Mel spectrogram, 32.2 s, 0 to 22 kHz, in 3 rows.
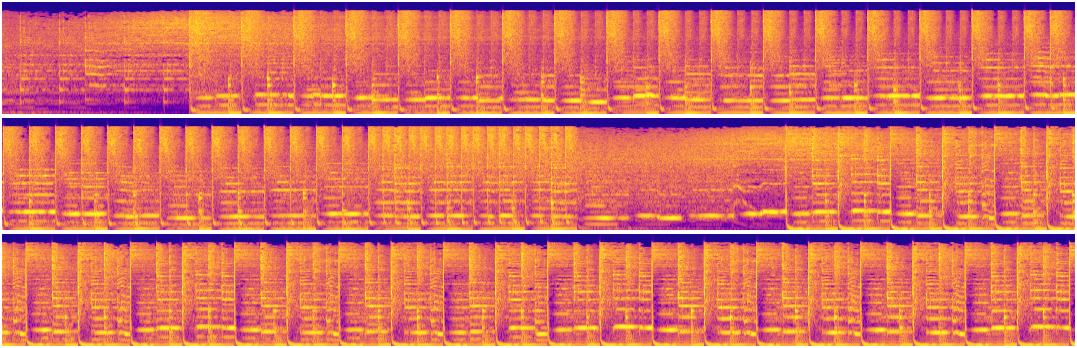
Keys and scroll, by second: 1.2 r, 23.7 Return.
